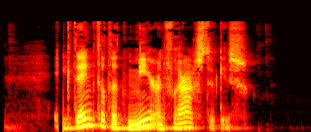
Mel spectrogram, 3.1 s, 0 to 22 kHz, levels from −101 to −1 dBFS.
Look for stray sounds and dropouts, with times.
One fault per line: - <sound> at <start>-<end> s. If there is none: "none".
- dropout at 0.6-0.6 s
